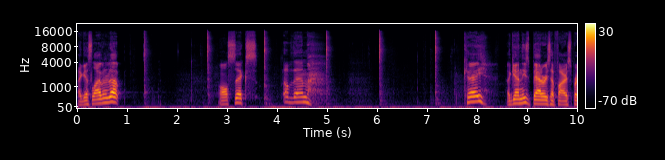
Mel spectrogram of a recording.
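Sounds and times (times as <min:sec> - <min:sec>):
breaker switch clicks: 0:00.9 - 0:01.7, 0:02.5 - 0:02.8, 0:03.6 - 0:04.2, 0:06.0 - 0:06.2, 0:07.0 - 0:07.6.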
